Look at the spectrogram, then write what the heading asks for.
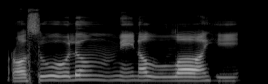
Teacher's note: Jadi nun mati dalam tanwin ni dimasukkan ke dalam mim. Jadi bunyi nun mati langsung tiada. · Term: idgham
